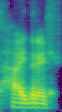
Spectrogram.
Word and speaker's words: Heydrich: his name was reinhardt heydrich heydrich you can pronounce so reinhardt heidrich and he was the third highest nazi in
